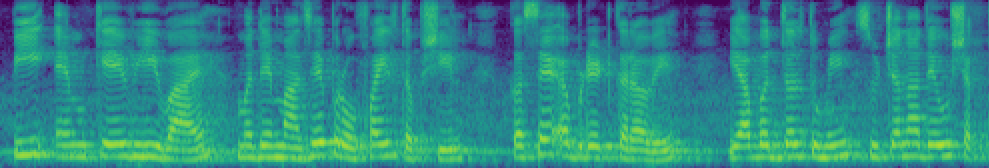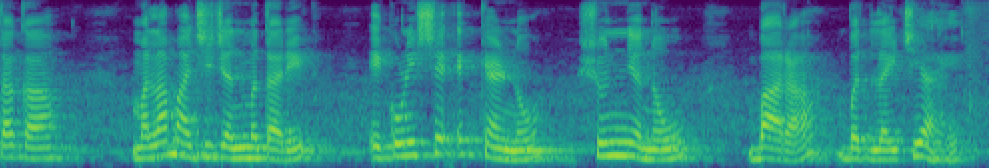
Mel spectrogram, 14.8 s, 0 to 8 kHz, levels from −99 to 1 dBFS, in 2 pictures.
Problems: none marked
